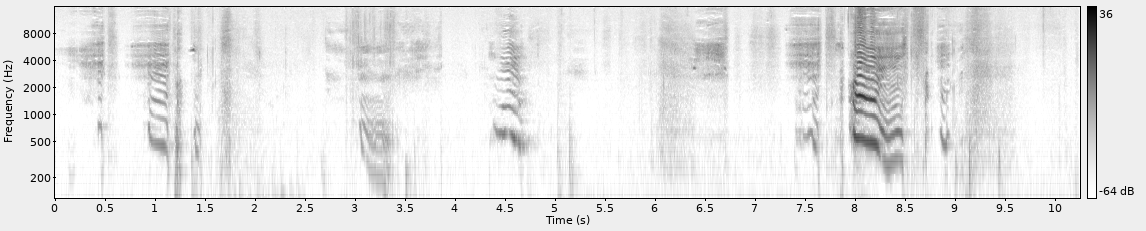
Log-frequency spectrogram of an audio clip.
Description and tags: Dog Whimper 1
Medium-sized dog whimpering.
dog, pet, sad, whimpering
